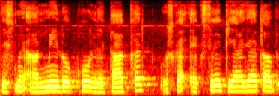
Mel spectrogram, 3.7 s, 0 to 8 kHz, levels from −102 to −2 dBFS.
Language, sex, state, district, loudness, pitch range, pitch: Hindi, male, Bihar, Katihar, -16 LUFS, 145-165 Hz, 160 Hz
